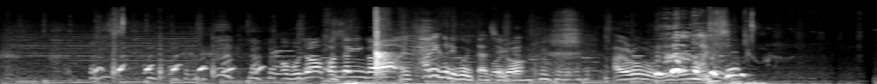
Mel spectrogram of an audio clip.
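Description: Young men talk and laugh with animation.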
